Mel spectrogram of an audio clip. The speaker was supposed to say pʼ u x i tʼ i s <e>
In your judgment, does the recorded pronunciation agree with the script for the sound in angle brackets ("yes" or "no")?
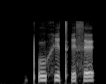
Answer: yes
